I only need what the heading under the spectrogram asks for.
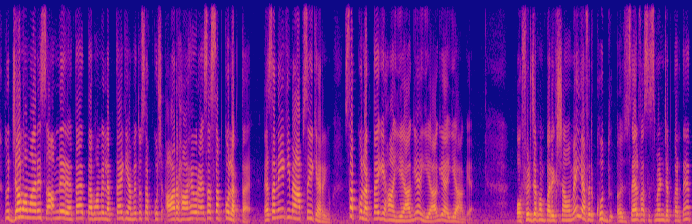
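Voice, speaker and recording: A woman teaching a grammar lesson, explaining patiently and repeating each word slowly. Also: sits high, a bit bright.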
